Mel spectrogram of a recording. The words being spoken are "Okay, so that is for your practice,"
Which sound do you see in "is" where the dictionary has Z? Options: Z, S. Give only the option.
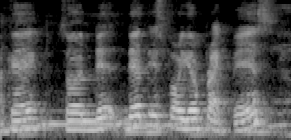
S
